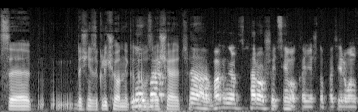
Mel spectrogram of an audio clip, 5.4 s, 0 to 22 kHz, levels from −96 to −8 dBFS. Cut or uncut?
uncut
